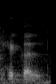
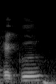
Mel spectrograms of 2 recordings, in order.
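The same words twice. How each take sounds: First: The last syllable sounds like 'kal'. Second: The last syllable sounds like 'kul'. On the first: The speaker calls it wrong. "not heckle. Kal nahi" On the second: The speaker calls it right.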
